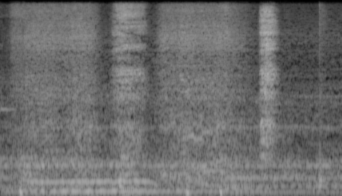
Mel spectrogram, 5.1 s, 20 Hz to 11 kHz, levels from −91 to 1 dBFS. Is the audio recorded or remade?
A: remade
